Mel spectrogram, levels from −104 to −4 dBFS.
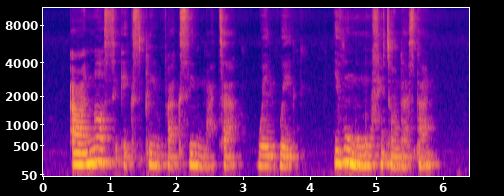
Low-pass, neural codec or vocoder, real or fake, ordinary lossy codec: none; none; real; none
